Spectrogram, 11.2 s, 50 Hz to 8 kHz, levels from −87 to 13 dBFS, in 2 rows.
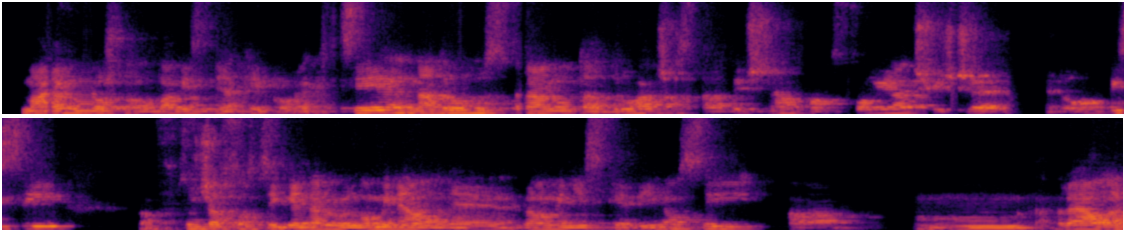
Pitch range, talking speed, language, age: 130-150 Hz, 135 wpm, Slovak, 20-39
